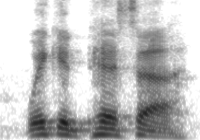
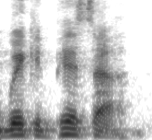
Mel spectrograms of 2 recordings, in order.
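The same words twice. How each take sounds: First: Wicked Pissa with a light Boston accent, r dropped; a hint of a Boston accent on Wicked Pissa. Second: Said in the usual way. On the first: Shown as a demonstration. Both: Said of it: "try to say it with the, with the Boston accent".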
